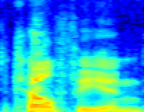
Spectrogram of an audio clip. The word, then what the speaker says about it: Telfeyan: your host, and Ed Telfeyan. No, I don't think I said it right, did I? No, it's Telfeyan. Telfeyan, that's so easy. Why don't you have an IAN in there?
